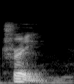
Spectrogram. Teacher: people are not very good at pronouncing the th sound so the number three for example is often pronounced tree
